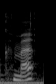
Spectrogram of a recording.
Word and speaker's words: Kmet: I'm going to go with Cole Kmet.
